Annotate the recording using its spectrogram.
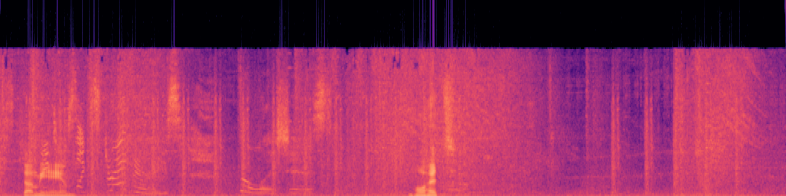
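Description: Explosions boom in short bursts.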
